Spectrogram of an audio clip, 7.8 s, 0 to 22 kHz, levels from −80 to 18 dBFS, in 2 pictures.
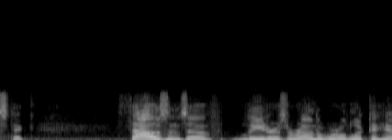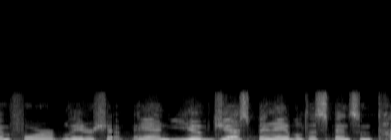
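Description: Throughout, the AMR wideband (HD Voice) codec runs at a low rate, plainly audible as rough, raspy speech, which fits roughly 8.85 kbit/s. At 5.04 to 5.11 s, a radio error caused a lost AMR speech frame. The decoder patched it from earlier pitch settings, leaving a brief dip or warble consistent with one 20 ms frame.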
